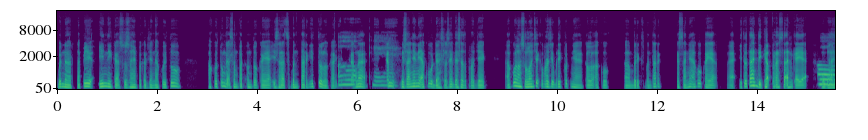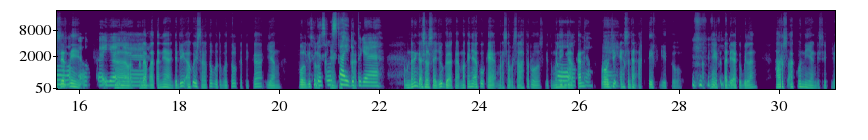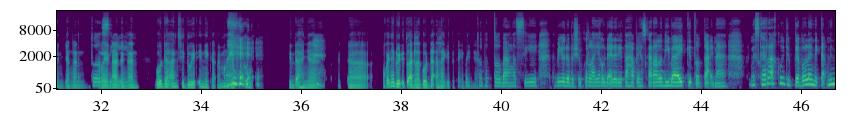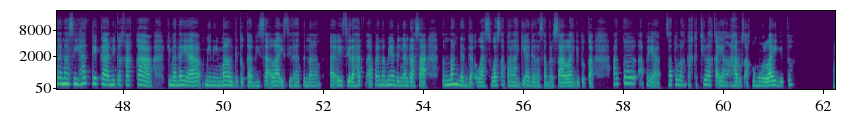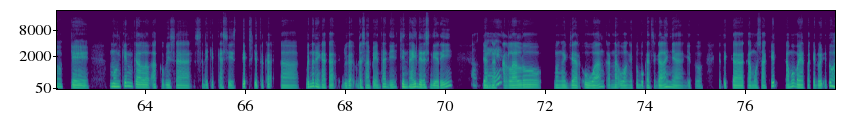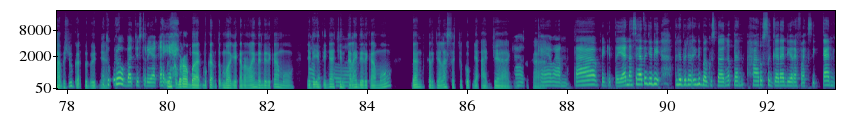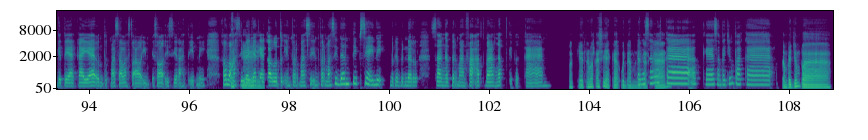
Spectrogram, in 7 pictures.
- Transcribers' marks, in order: other background noise; in English: "break"; chuckle; laugh; laughing while speaking: "ya, Kak, ya?"; tapping
- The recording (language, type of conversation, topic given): Indonesian, podcast, Bagaimana caramu memaksa diri untuk istirahat tanpa merasa bersalah?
